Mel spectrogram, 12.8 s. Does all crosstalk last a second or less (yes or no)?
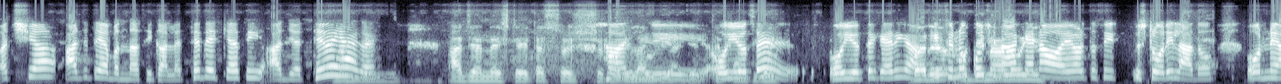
no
